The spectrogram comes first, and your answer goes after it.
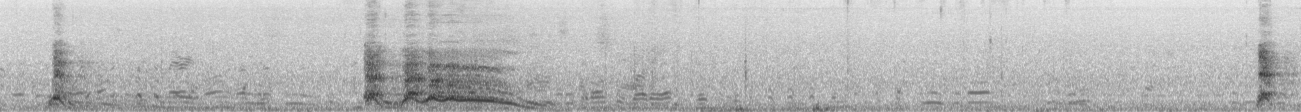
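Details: Ava, an Afghan Hound on a picnic outing, lets out a short bark, then a longer wavering bark that falls in pitch, and one final sharp bark much later, with low chatter and outdoor background noise between.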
